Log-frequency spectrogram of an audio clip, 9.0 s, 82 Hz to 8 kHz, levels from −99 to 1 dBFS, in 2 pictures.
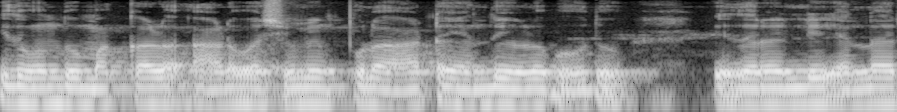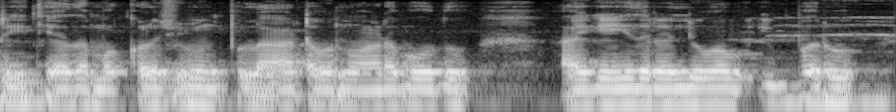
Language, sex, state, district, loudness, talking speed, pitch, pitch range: Kannada, male, Karnataka, Koppal, -14 LUFS, 135 wpm, 110 Hz, 105-110 Hz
